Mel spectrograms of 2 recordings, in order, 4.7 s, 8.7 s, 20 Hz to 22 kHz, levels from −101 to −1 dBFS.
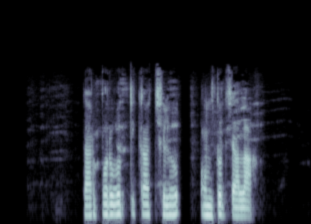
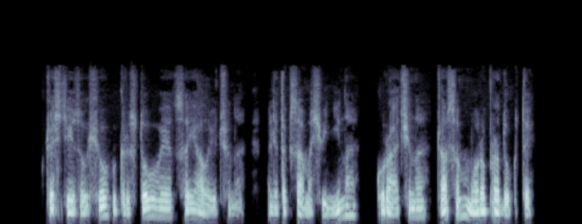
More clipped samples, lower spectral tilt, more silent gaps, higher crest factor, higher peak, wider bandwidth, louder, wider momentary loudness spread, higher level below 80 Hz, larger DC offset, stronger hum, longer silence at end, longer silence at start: neither; second, -6.5 dB/octave vs -8 dB/octave; second, 2.75-2.82 s vs 3.69-3.77 s, 3.90-4.02 s, 5.41-5.66 s, 6.48-6.56 s; about the same, 20 dB vs 18 dB; about the same, -4 dBFS vs -2 dBFS; about the same, 7.6 kHz vs 7.4 kHz; about the same, -20 LUFS vs -20 LUFS; second, 7 LU vs 10 LU; about the same, -62 dBFS vs -58 dBFS; neither; neither; about the same, 0.8 s vs 0.75 s; first, 1.25 s vs 0.7 s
